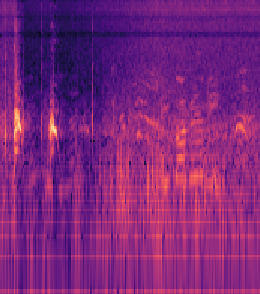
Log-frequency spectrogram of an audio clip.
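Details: A yappy dog barks at people fishing, two sharp barks about half a second apart, demanding their chicken; people then talk, and the dog seemed annoyed at getting no food.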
